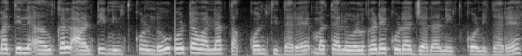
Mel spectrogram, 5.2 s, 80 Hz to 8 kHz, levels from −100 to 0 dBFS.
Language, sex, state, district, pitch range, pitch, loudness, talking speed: Kannada, female, Karnataka, Raichur, 190-225 Hz, 210 Hz, -22 LUFS, 140 wpm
